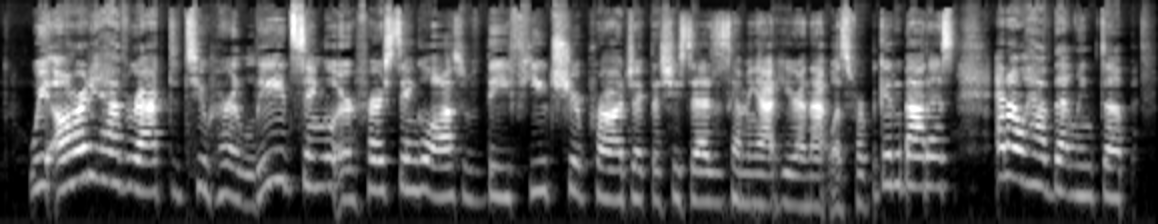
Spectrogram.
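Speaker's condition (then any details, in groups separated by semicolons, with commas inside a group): No condition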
